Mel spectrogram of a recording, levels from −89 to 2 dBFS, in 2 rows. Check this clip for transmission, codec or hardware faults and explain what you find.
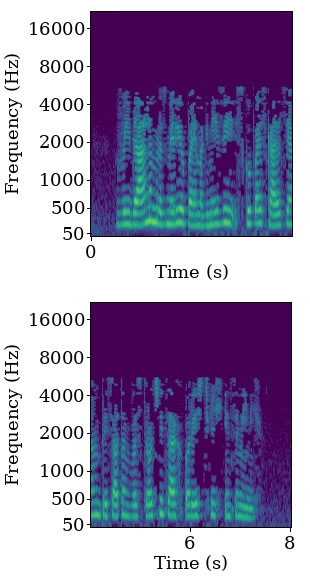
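One codec fault runs through the whole clip. The speech sounds watery and swirly from start to finish, s sounds turn metallic, and nothing comes through above 5.6 kHz. The likely cause is heavy MP3 compression. Starved of bits, the encoder chops the treble and flickers weak frequency lines on and off between frames, which fits a bitrate near 16 kbps.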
